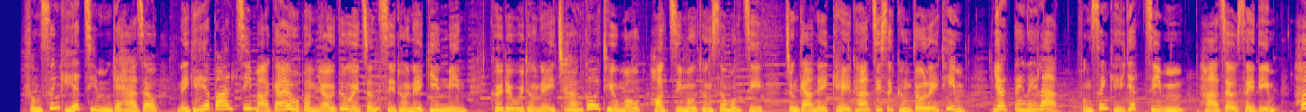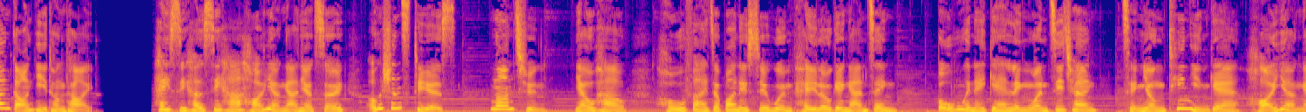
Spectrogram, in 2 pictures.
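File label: Cantonese TVC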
